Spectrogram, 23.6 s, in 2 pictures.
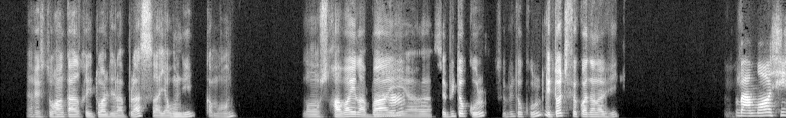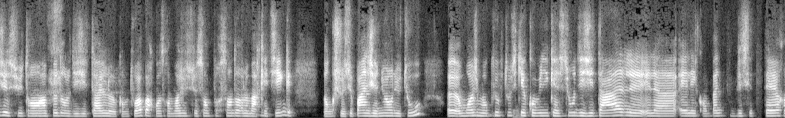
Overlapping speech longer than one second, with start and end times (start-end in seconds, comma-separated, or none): none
